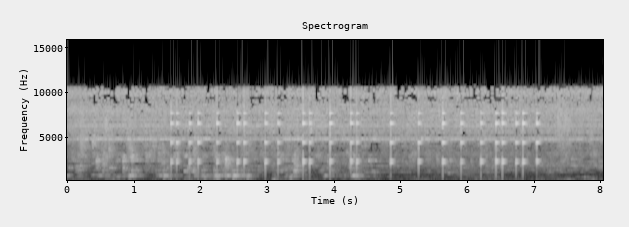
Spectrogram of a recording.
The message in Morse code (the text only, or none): none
